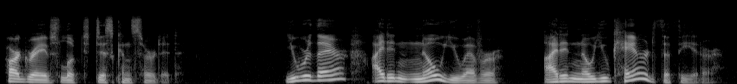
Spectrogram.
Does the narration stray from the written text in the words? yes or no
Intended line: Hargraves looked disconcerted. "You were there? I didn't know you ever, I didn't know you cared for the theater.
yes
